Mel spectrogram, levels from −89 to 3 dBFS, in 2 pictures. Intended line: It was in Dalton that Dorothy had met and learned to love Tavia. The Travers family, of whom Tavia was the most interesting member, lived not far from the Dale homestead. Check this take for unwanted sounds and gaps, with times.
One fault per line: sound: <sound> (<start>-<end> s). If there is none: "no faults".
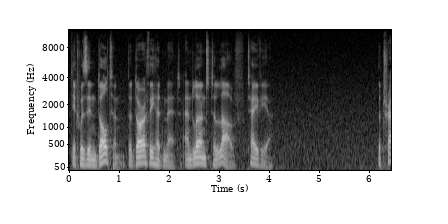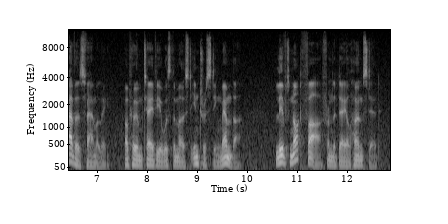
no faults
